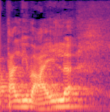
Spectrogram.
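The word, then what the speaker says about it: Tally Weijl: reperibile, a meno che Tallywhile o Tallywhale, io non so come si pronunci correttamente, penso Tallywhile, perché mi ricordo che le ragazze che lavoravano all'interno del negozio mi dicevano che si diceva Tallywhile.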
